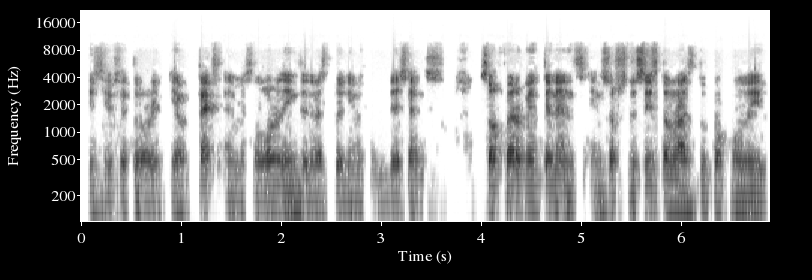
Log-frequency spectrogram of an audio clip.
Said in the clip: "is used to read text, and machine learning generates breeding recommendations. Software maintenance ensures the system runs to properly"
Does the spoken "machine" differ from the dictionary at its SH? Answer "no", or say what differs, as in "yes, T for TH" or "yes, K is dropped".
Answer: yes, S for SH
